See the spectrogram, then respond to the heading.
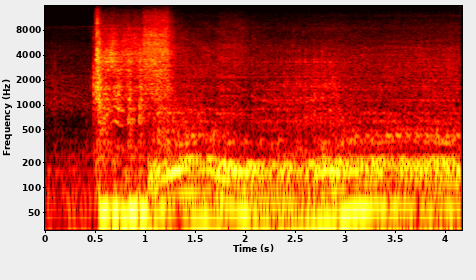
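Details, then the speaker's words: Turbo BMW E30 on E85 after tuning: cranks, catches within a second, settles into steady even low idle without misses or hunting; base map dialed for idle and free revving. "Alright right, guys, so we got the car pretty much dialed as far as idling and free revving."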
